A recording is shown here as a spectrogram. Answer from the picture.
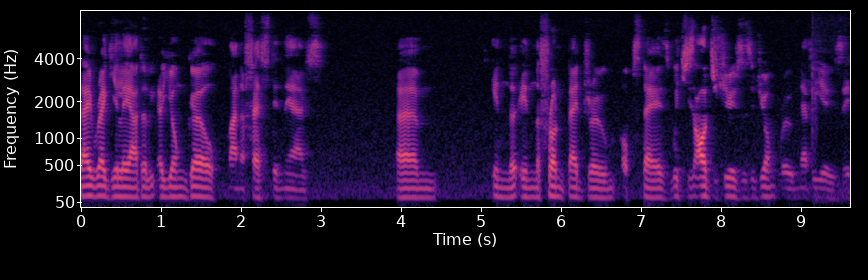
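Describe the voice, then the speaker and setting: Fairly low in pitch, a man speaks at a moderate pace with monotone, flat intonation and big swings in loudness. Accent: English Midlands. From English Midlands. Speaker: paranormal livestream host. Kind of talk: livestream chat. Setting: home livestream.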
